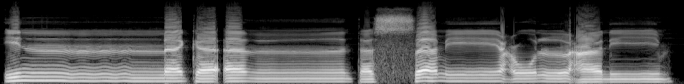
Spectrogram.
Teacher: tidak hanya cukup dibaca innaka, tapi perlu ditahan suara gunnahnya 2 harokat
